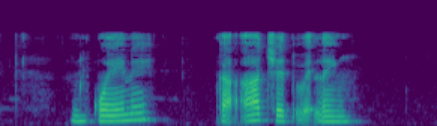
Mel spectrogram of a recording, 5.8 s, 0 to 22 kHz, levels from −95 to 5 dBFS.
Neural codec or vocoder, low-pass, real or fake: none; 7.2 kHz; real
